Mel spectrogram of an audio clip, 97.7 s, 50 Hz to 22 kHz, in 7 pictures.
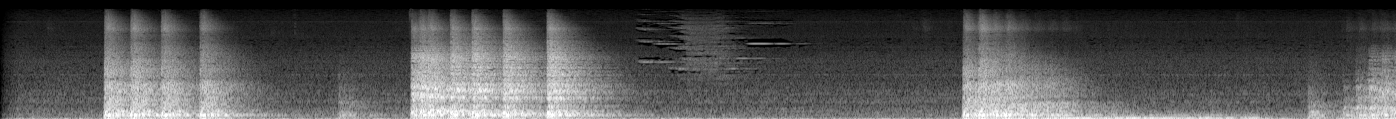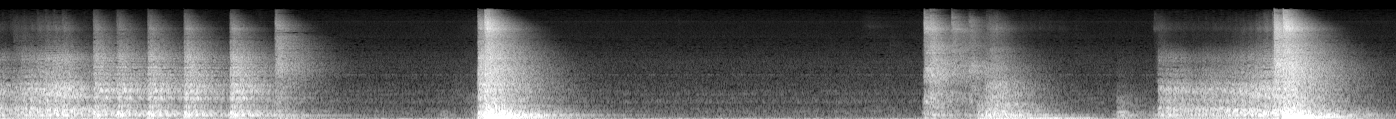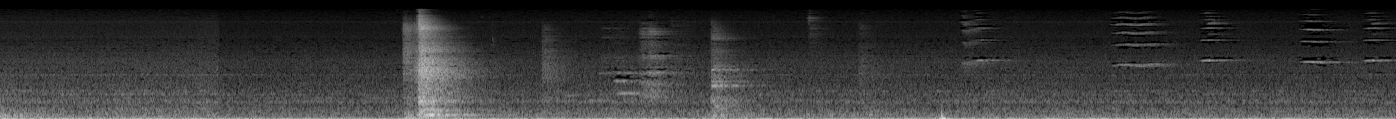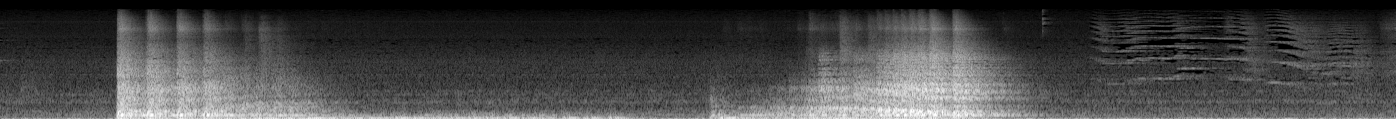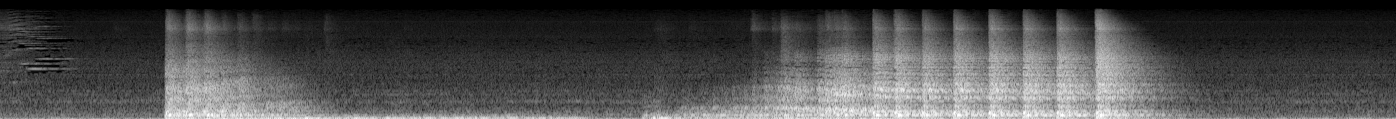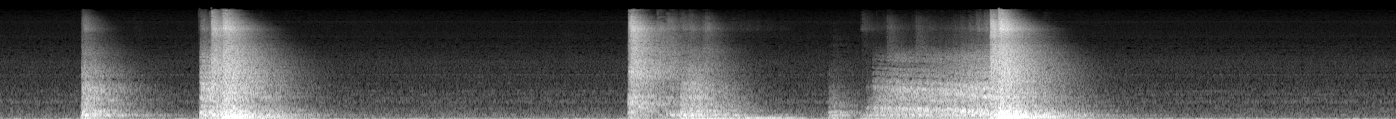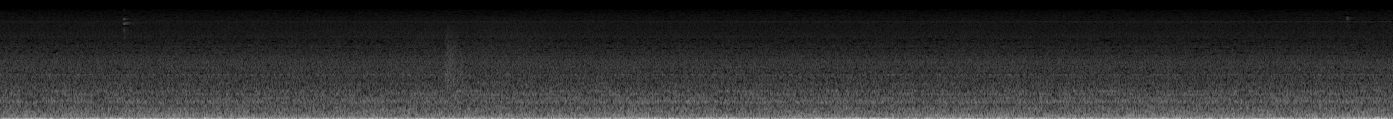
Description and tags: Distant Steel Door Open Close Shut Creak Ambience
A steel door, 8 meters down the stairs in a silent concrete office building, being opened and falling shut, creaking.
metal, steel, hit, iron, office, corridor, clang, slam, metallic, concrete, fire, impact, creak, door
